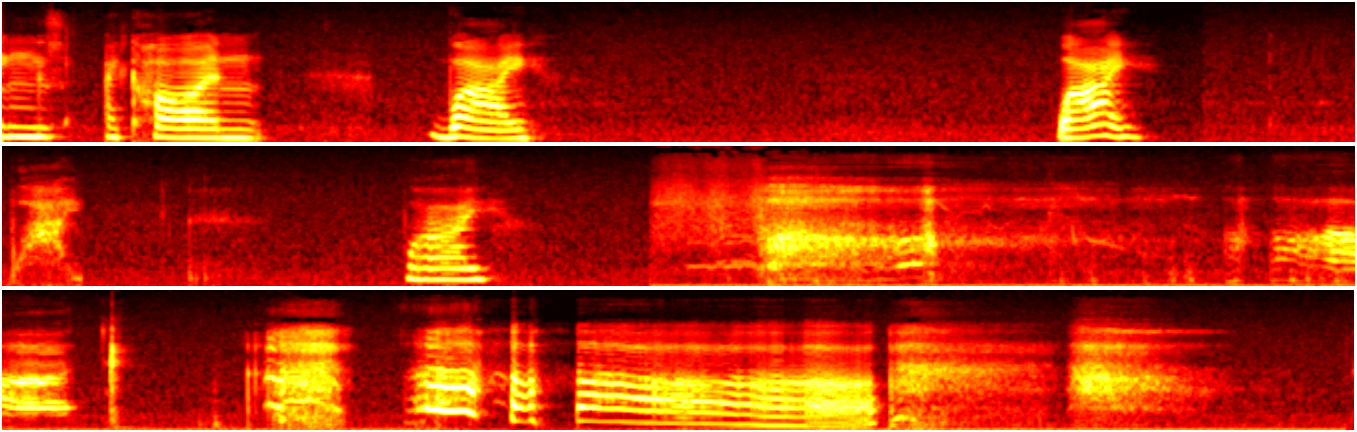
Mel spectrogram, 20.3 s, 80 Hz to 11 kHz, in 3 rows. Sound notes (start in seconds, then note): 10.1 laughs in pain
